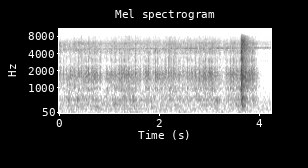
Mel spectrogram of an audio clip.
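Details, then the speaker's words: 1885 Singer Improved Family sewing machine, bobbin winder test: soft even whirring while winding, then a crisp click as it trips off when full; winder adjusted correctly and works. "There you go, perfect. 150 years later, and it works just spot on."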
